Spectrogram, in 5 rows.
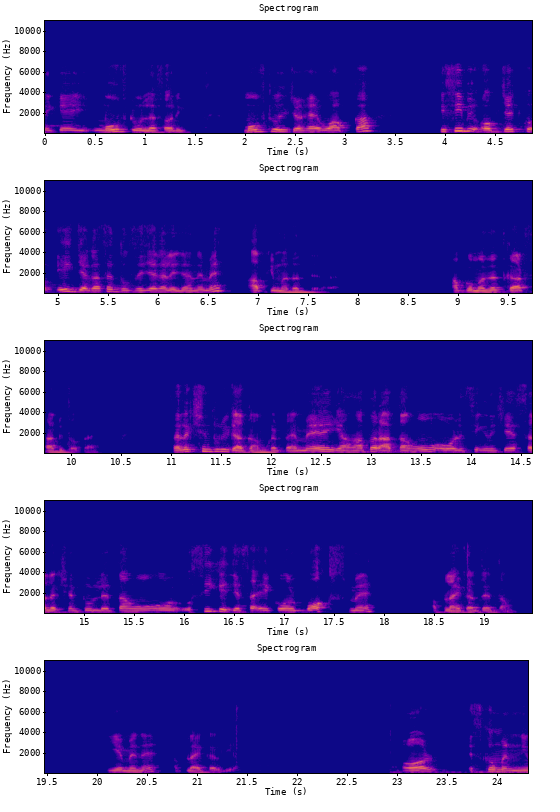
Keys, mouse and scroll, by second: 4.3 click, 11.4-23.9 drag.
